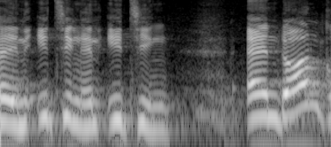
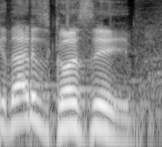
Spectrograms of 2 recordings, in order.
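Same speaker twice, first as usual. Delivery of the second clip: raised voice, lower and louder; 4 semitones lower, 8 dB louder than usual. Leading the congregation to repeat a line: louder. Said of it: "A bit louder".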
